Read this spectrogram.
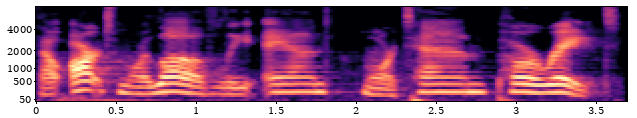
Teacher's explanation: unstressed stress unstressed stress unstressed stress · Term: iambic pentameter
